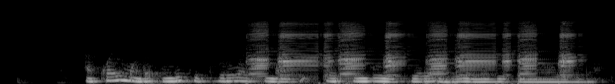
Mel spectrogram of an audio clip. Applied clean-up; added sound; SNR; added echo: none; Harmonica; 6 dB; reverberation time 0.5 s.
